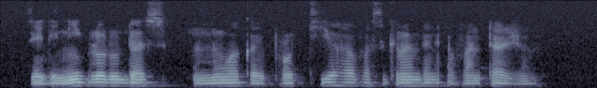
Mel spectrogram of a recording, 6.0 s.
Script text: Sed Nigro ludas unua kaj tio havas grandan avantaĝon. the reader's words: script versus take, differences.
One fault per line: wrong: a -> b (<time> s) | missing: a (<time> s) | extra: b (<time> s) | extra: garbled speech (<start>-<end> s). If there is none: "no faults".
extra: pro (2.8 s)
